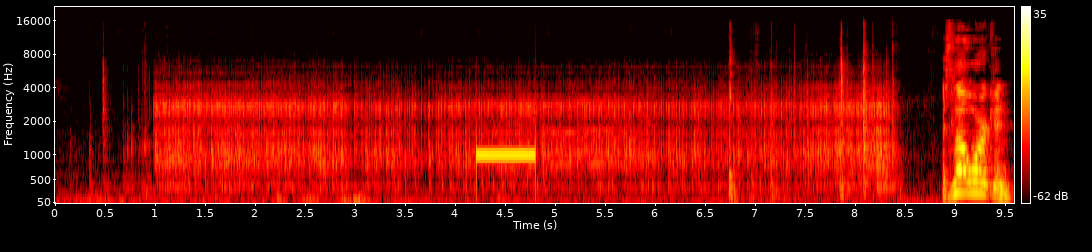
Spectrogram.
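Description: A television hisses loudly with static.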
